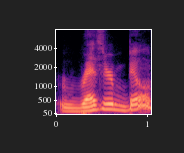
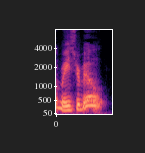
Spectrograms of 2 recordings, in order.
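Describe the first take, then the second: First: "razorbill" said as REZ-er-bill; first syllable of "razorbill" rhymes with fez; short-vowel RAZORBILL. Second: "razorbill" said as RAY-zer-bill; first syllable of "razorbill" rhymes with day; long-vowel RAZORBILL. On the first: Streamer guessing at a card, "razorbill" with a short e. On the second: Streamer correcting the reading, "razorbill" with a long a. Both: Real, not acted. Tries two readings of name.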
